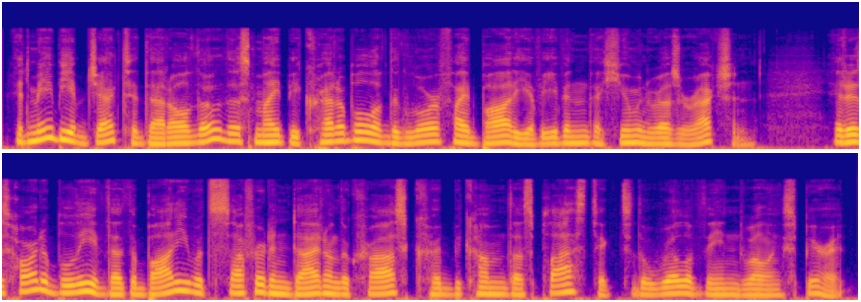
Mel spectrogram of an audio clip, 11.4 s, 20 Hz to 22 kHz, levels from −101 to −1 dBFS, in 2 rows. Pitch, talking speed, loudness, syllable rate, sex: 140 Hz, 235 wpm, -16 LUFS, 6.4 syllables/s, male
